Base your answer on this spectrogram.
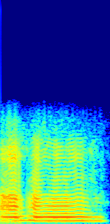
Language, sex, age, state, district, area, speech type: Santali, male, 18-30, West Bengal, Purba Bardhaman, rural, conversation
